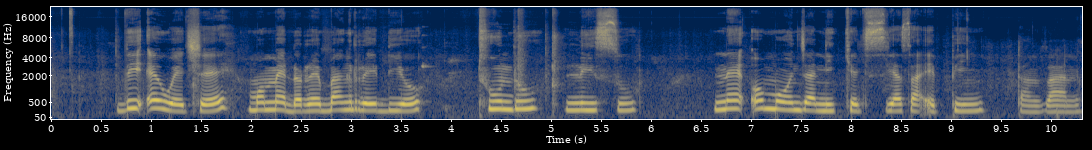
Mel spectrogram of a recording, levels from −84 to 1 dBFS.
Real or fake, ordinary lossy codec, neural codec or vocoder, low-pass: real; none; none; none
